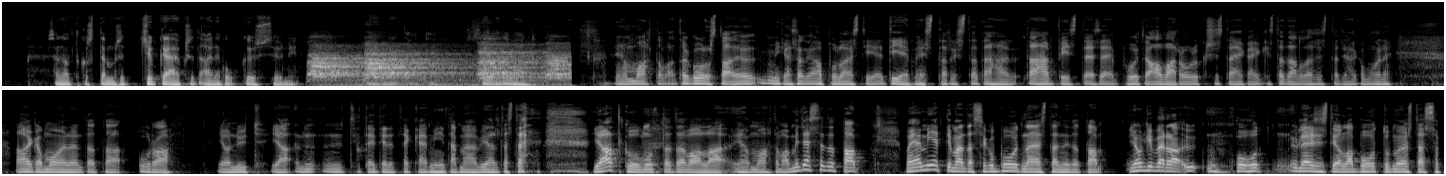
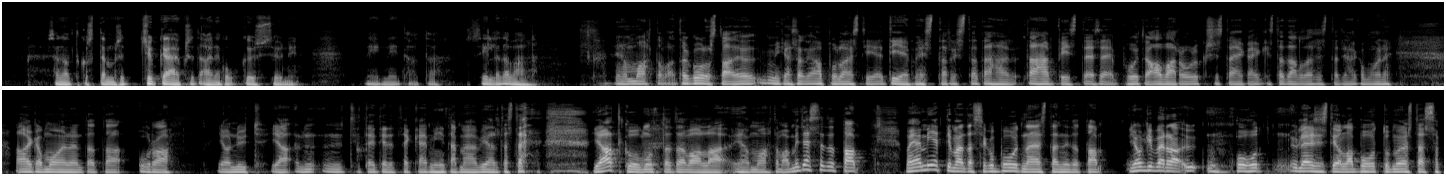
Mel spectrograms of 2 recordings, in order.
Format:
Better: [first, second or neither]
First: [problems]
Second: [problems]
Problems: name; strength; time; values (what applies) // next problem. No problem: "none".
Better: second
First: dog barking; loud; from 3 to 5.5 s; peak 4 dB above the speech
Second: none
